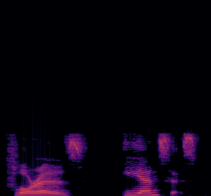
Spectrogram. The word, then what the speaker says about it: floresiensis: how to pronounce it she was found on the island of Flores that's where we get the first part flores en says e ANSYS just means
